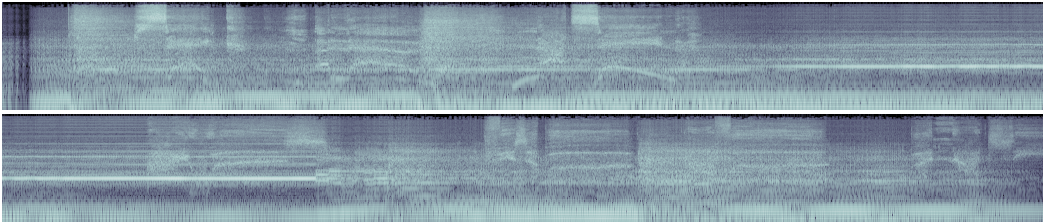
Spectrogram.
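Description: Heavy, distorted drone doom metal: thick, sustained guitar chords and deep low-end rumble ring out loud and unbroken, with slow shifting tones and swelling feedback-like sweeps layered over the droning wall of sound.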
